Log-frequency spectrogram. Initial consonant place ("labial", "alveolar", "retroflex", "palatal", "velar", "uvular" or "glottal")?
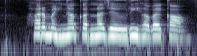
glottal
